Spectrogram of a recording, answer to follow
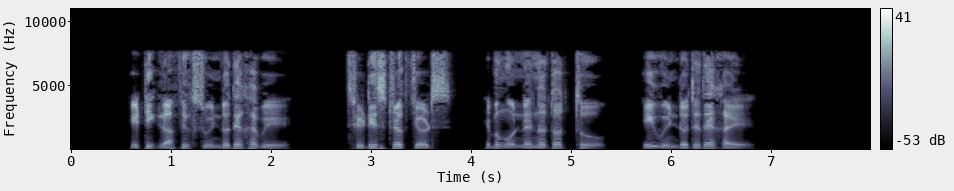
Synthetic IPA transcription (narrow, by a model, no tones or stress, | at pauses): eʈiɡɾafiksʋiɳɖot̪̬ekʰabe | t̪ʰɾiɖisʈɾək̚t͡ʃəɾs | ebəŋɡonːanot̪ɔt̪ʰːo | eiʋiɳɖot̪et̪ekʰae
